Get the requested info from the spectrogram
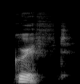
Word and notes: grift: Australian English

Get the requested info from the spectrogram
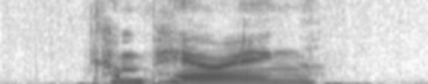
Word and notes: comparing: American English

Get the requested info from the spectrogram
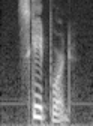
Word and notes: skateboard: American English

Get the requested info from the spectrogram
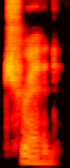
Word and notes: tread: American English

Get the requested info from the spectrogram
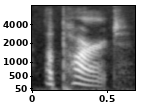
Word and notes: apart: American English

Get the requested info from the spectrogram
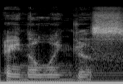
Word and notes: anilingus: American English

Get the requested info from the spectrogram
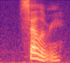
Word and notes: celery: American English

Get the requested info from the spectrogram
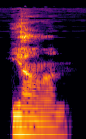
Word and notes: yarn: Australian English

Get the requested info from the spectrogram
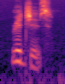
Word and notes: ridges: American English

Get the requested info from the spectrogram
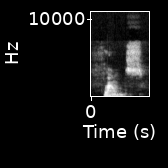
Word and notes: flounce: British English

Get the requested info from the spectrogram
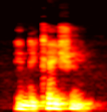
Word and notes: indication: British English

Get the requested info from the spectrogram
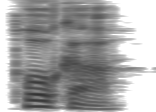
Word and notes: porker: Australian English

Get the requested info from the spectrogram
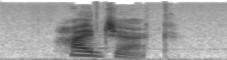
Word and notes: hijack: American English

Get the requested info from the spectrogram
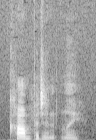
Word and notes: competently: American English

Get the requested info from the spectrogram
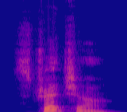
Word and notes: stretcher: Australian English

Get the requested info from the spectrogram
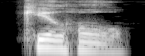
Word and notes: keelhaul: Australian English

